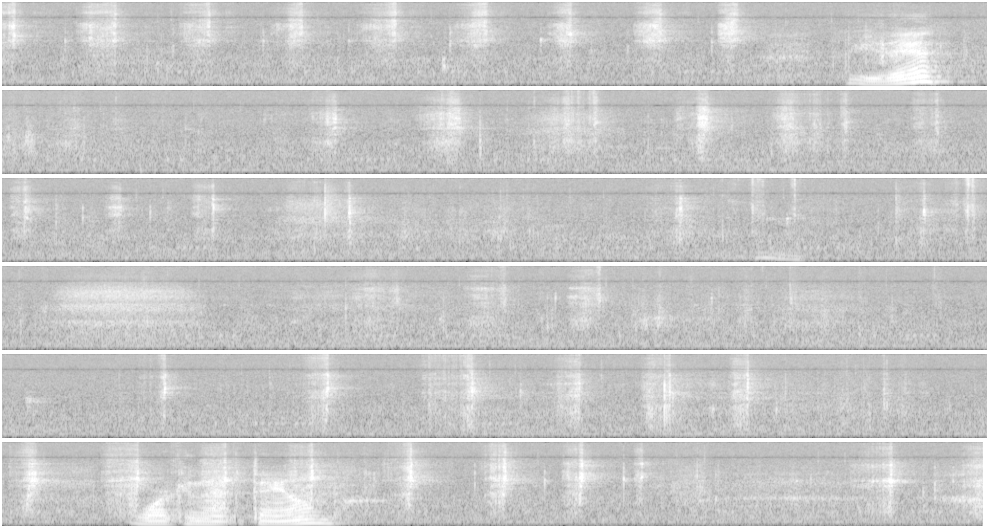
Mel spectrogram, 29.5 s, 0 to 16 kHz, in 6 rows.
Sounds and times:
Speech: 0:04.2 - 0:04.8, 0:25.3 - 0:26.4.

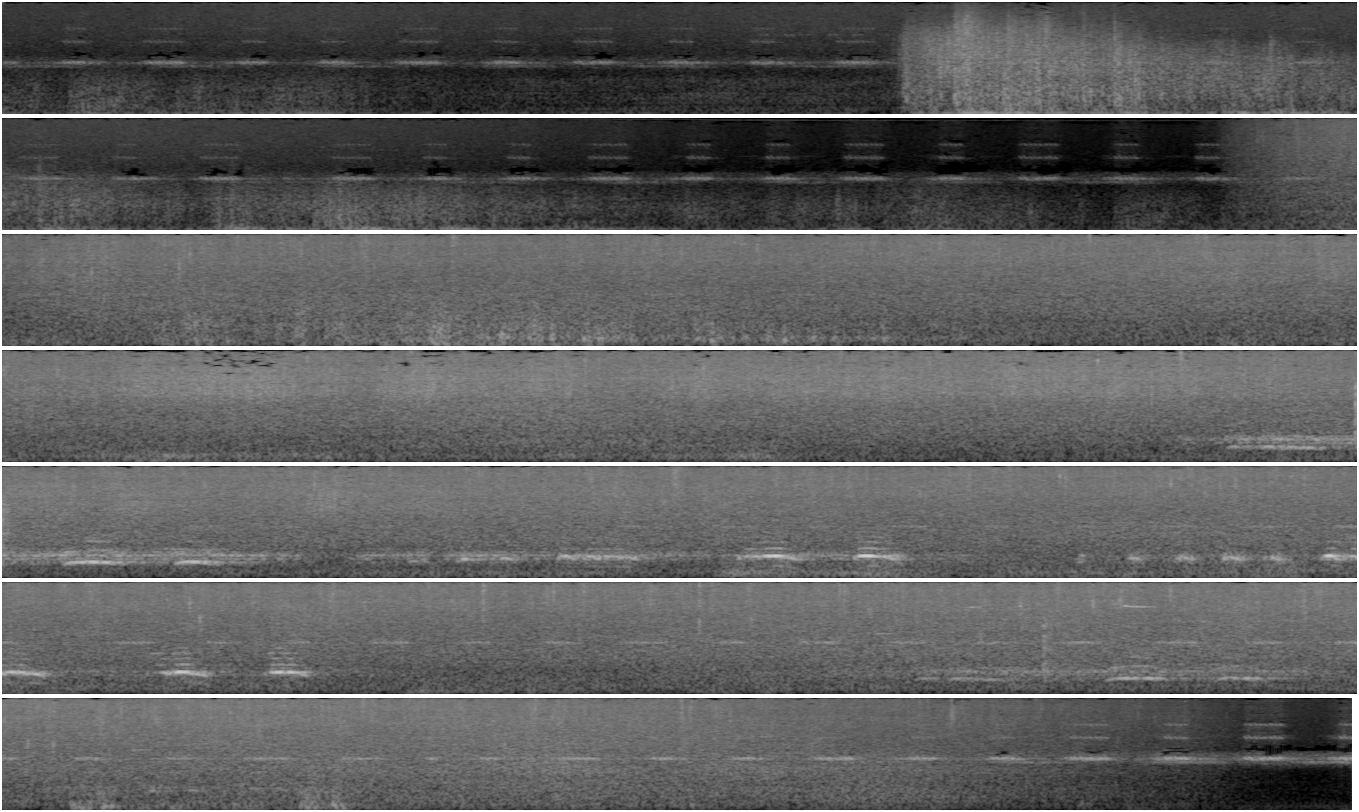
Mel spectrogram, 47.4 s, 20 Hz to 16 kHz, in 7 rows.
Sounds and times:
Thunder: 0:00.0 - 0:02.0, 0:04.5 - 0:18.6, 0:26.2 - 0:36.7, 0:37.7 - 0:45.3
Rain: 0:00.0 - 0:47.4.

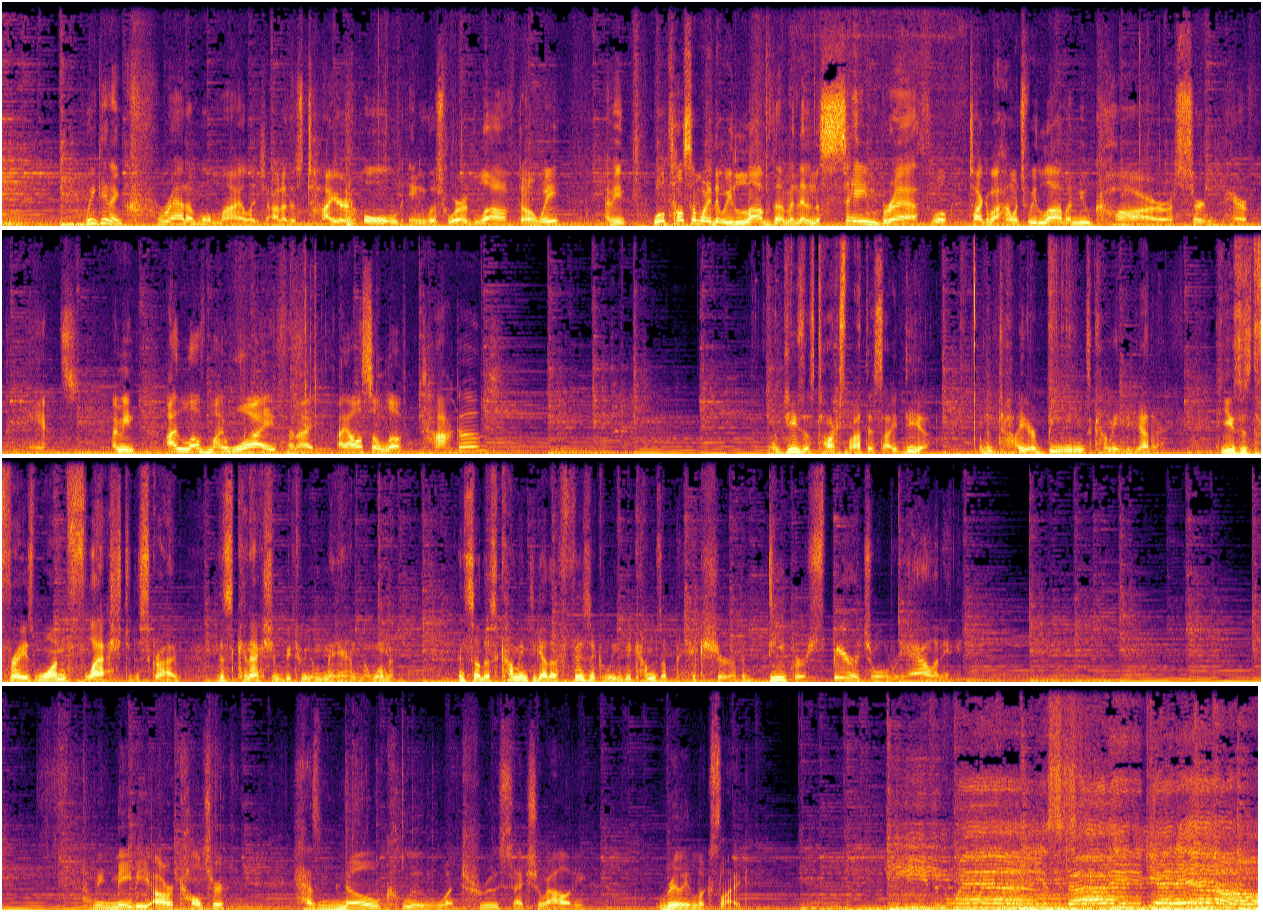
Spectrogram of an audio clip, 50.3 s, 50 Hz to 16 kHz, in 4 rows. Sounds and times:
Music: 0:00.0 - 0:50.3
Speech: 0:00.8 - 0:17.6, 0:20.2 - 0:24.2, 0:24.8 - 0:34.8, 0:38.6 - 0:40.1, 0:40.7 - 0:43.6, 0:44.3 - 0:45.3.

